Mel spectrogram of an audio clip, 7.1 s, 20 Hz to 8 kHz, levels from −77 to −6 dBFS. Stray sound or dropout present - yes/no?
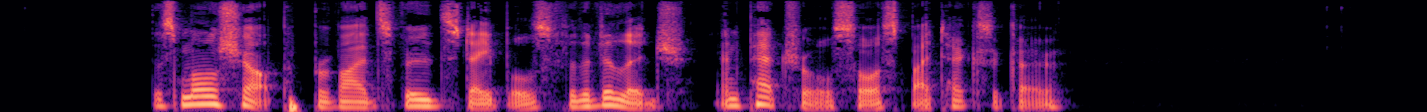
no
